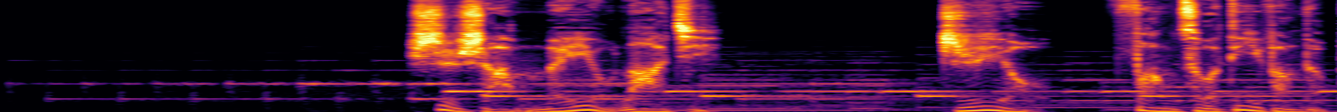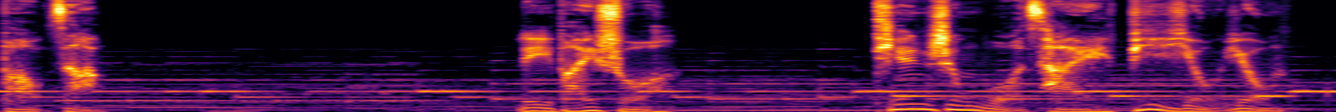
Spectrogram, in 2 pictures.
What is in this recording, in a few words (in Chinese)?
男 科技专题 低沉科技感; 醇厚磁性 低沉走心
